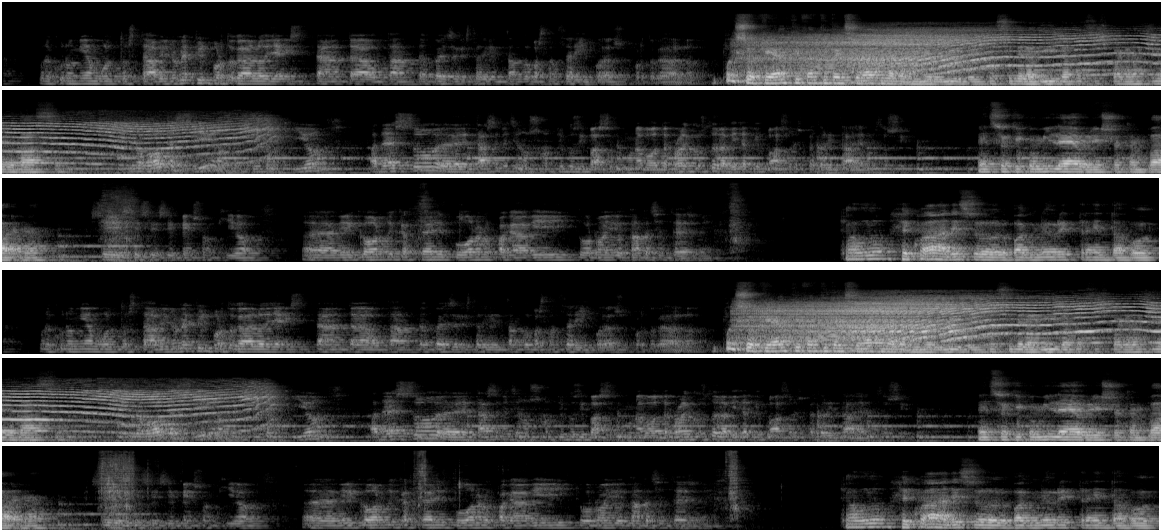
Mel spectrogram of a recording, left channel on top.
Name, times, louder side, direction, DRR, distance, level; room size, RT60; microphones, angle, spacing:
voice 1, 0.4-6.9 12.8-15.0 15.3-20.6 24.1-25.9 26.2-30.3, left 1 dB, 60° left, -2 dB, 2.4 m, -34 dB
voice 2, 7.2-12.3 21.3-23.6 31.6-34.7, left 1 dB, 10° left, 1 dB, 0.6 m, -23 dB
sound 1, 7.3-14.3, right 4 dB, 20° right, 0.9 m, -23 dB
sound 2, 10.2-24.6, left 2 dB, 30° left, 3.3 m, -40 dB
Tearing, 24.0-25.0 26.5-26.6 27.0-27.8 28.1-28.3 28.9-29.0 30.3-30.6 31.0-31.1 31.9-32.2, right 8 dB, 60° right, 0.7 m, -39 dB
11.0 x 4.2 x 4.4 m, 0.77 s
head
